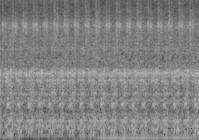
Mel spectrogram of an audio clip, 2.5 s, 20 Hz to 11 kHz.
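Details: Geely MK 1.6 engine at idle: rapid, regular metallic tapping over a steady idle, an engine knock; a connecting rod is suspected, not confirmed.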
